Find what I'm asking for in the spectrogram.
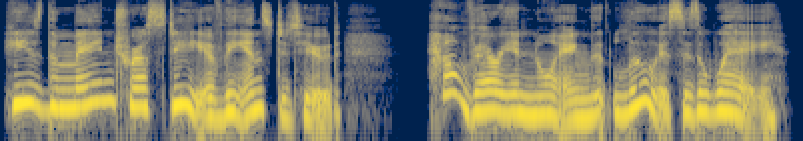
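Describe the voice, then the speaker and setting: A woman voicing a gentle, serene elderly lady who speaks softly and musically, as a character in an audiobook. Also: fairly high pitch, animated, unhurried, no room sound, clean studio sound, pitched above the performer's own voice. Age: older. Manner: soft, musical and untroubled.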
